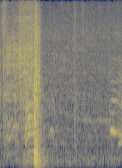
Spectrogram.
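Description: A single loud thump, sharp and sudden, about two-thirds of a second in, over low background noise.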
